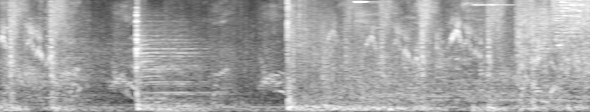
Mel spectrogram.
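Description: Incendio fire spells in Hogwarts Legacy hit as sharp cracking bursts, two prominent impacts among clattering mechanical combat effects and rumbling noise during a busy duel.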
